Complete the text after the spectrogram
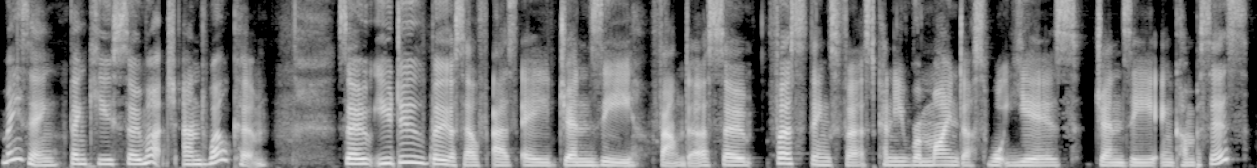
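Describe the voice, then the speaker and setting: A woman with a notably low voice hosts a podcast interview, asking questions in a measured, friendly way. The sound is dry and close. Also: clean tone, no echo. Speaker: podcast host.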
